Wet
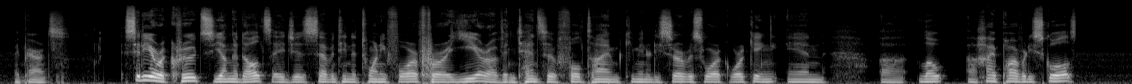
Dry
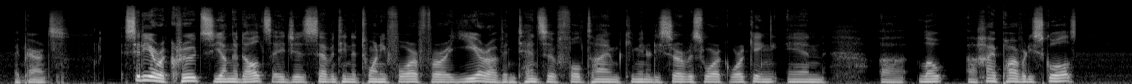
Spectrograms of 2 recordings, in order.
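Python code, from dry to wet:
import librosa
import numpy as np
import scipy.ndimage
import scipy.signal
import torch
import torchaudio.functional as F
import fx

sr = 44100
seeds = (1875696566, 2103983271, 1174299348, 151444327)

y = fx.dynamic_eq(x, sr, hz=430.0, q=2.7, threshold_db=-33.0, ratio=4.0, max_db=5)
y = fx.band_squash(y, sr, depth_pct=100, at=(4.22, 6.09))
y = y * librosa.db_to_amplitude(-2.0)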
